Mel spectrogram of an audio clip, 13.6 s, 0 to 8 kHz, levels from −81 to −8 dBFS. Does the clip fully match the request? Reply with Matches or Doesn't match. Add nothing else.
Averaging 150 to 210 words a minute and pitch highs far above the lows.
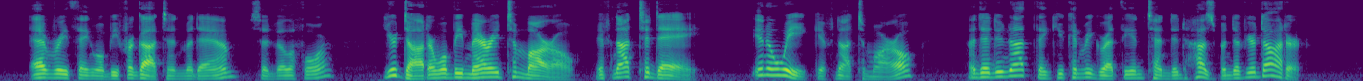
Matches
